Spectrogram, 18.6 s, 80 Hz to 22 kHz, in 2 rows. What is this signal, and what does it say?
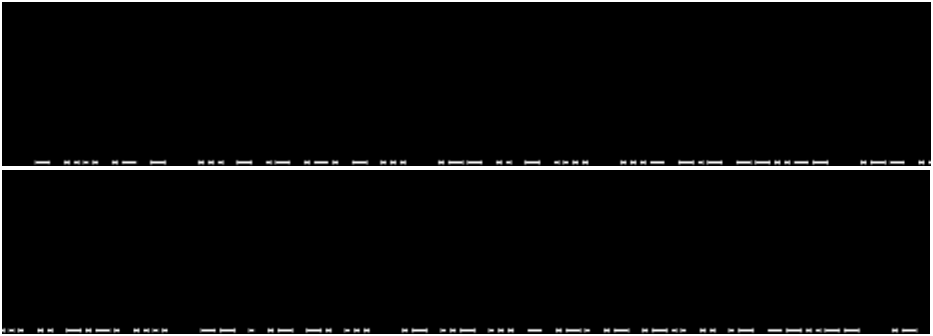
Morse code, heard as a keyed tone, about 25 wpm, 600 Hz. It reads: THAT STARTS WITH VK, WHICH MEANS AUSTRALIA, A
